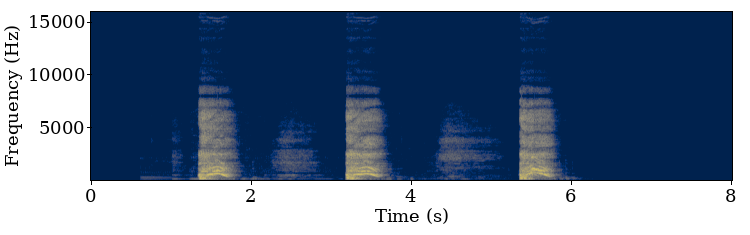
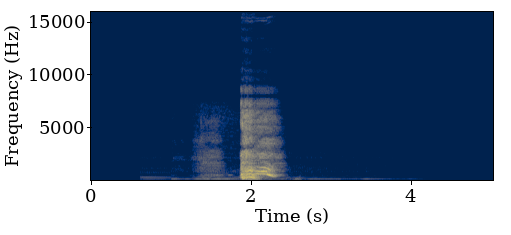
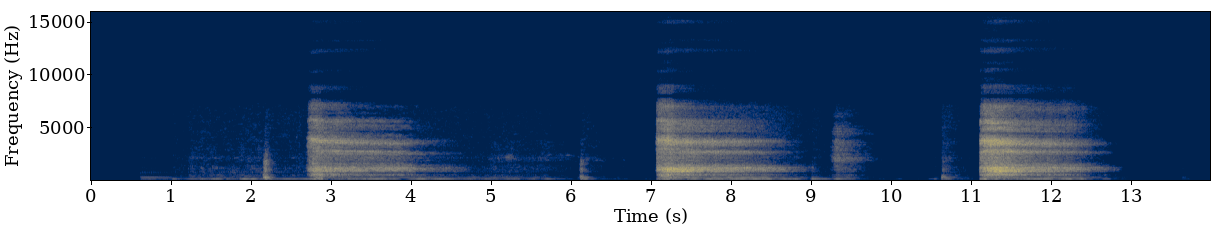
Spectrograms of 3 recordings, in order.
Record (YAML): three_cough_length: 8.0 s
three_cough_amplitude: 32722
three_cough_signal_mean_std_ratio: 0.33
cough_length: 5.0 s
cough_amplitude: 28426
cough_signal_mean_std_ratio: 0.24
exhalation_length: 14.0 s
exhalation_amplitude: 23667
exhalation_signal_mean_std_ratio: 0.37
survey_phase: alpha (2021-03-01 to 2021-08-12)
age: 65+
gender: Male
wearing_mask: 'No'
symptom_none: true
smoker_status: Never smoked
respiratory_condition_asthma: false
respiratory_condition_other: false
recruitment_source: REACT
submission_delay: 1 day
covid_test_result: Negative
covid_test_method: RT-qPCR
